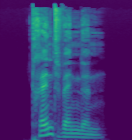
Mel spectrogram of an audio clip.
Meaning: plural of Trendwende
- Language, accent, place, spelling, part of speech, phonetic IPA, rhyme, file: German, Germany, Berlin, Trendwenden, noun, [ˈtʁɛntˌvɛndn̩], -ɛntvɛndn̩, De-Trendwenden.ogg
